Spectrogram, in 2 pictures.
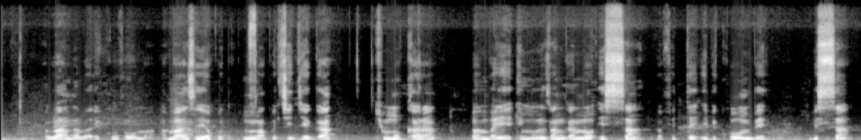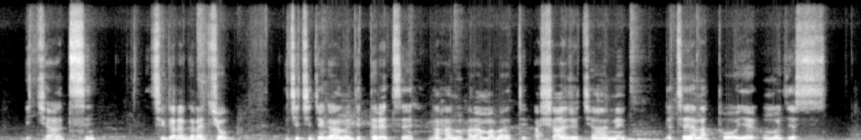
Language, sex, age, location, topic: Kinyarwanda, male, 25-35, Kigali, health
